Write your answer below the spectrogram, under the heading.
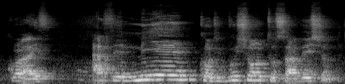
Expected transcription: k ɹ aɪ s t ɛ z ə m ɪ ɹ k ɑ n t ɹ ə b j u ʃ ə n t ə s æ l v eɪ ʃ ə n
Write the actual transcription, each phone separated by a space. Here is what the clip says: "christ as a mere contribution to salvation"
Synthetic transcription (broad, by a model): k ɹ aɪ s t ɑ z ə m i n k ɑ n t ɹ ə b j u ʃ ə n t ə s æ l v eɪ ʃ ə n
